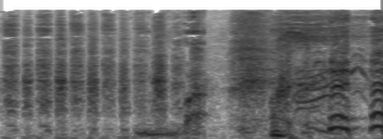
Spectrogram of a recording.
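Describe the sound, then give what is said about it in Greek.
A person imitates a dog panting, with quick rhythmic breathy huffs for the first second, then shifts into voiced, whiny dog-like sounds. Fairly loud, with no other voices. “Σκύλο δεν έχω, αλλά είμαι καλή στι μιμήσει.”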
